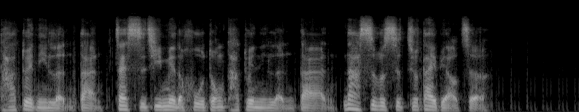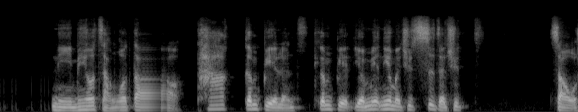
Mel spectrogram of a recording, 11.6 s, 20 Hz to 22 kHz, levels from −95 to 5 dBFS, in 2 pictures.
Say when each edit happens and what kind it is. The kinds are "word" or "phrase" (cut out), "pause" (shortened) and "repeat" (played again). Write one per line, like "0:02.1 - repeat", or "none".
0:01.1 - pause
0:03.4 - pause
0:08.9 - pause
